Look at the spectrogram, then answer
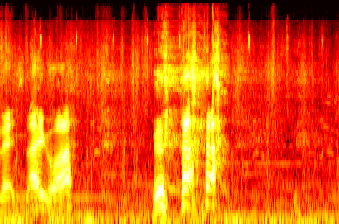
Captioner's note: laughs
